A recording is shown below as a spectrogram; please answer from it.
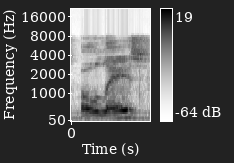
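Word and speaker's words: Olaes: And again, it's Olays, which is spelled O-L-A-E-S, modular bandage, 6-inch.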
